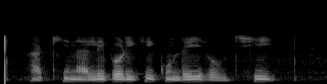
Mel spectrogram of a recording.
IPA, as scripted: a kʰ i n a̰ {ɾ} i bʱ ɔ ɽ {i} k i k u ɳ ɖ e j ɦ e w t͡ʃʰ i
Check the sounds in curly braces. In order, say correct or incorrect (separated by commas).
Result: incorrect, correct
